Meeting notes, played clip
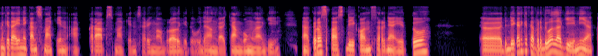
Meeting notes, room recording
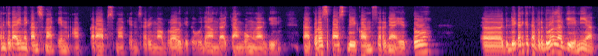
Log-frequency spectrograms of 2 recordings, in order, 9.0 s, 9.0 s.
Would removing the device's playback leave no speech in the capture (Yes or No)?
Yes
